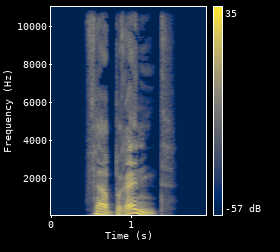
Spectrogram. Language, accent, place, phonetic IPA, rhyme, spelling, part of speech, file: German, Germany, Berlin, [fɛɐ̯ˈbʁɛnt], -ɛnt, verbrennt, verb, De-verbrennt.ogg
- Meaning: inflection of verbrennen: 1. third-person singular present 2. second-person plural present 3. plural imperative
